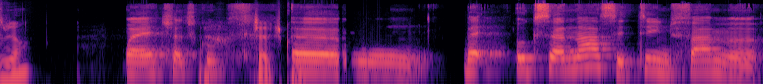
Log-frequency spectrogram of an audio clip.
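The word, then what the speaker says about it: Shachko: Chatko, je le prononce bien. Ouais Chatko.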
